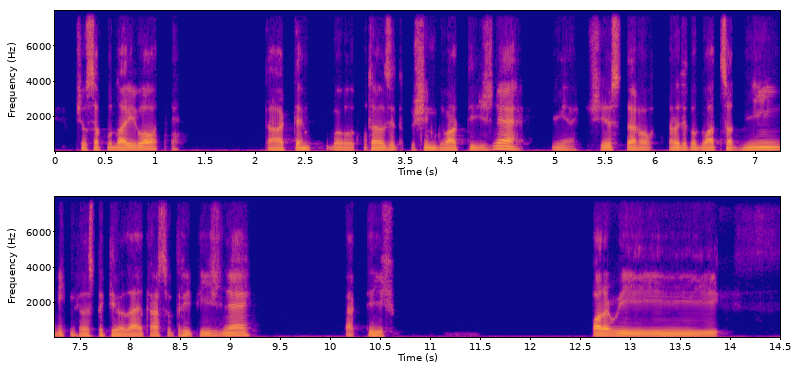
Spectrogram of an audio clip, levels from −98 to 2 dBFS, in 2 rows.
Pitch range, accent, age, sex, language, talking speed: 105-115 Hz, native, 50-69, male, Czech, 105 wpm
